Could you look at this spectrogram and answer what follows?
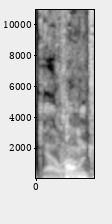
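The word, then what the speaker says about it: Cowherd: Did you see Did you see uh Funhouse tweeting around that uh uh cow herd clip? Is that how you pronounce it? Colin Coward.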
